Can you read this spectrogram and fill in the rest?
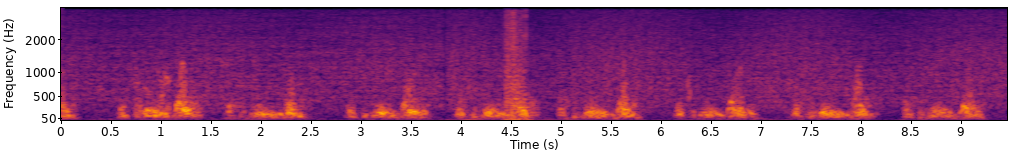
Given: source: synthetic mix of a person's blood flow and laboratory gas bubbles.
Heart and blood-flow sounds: Doppler ultrasound of blood flow; precordium
0.71-1.12 s: bubbles
6.25-6.31 s: bubbles
From the record:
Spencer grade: 2 (many but less than half of the cardiac periods contain bubble signals, singularly or in groups); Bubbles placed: only in the low amplitude regions of the cardiac cycle

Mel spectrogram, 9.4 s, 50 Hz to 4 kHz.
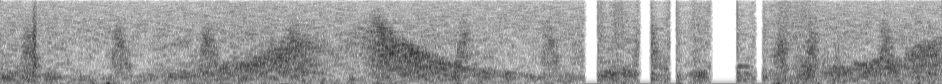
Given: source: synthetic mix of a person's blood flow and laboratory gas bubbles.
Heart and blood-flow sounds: Doppler ultrasound of blood flow; subclavian vein
7.95-8.12 s: bubbles
8.21-8.54 s: bubbles
From the record:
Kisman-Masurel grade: 211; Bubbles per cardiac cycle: several, 3 to 8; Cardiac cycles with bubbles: 1 to 10%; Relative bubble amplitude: barely perceptible (0.100 to 0.250); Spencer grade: 1 (occasional bubble signal discernible with the cardiac motion signal, with majority of cardiac periods free of bubbles); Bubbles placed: anywhere in the cardiac cycle

